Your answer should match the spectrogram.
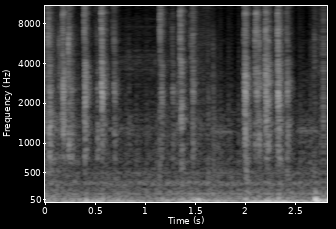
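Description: Rapid typing on a computer keyboard in a quiet living room, clusters of close, crisp key clicks in uneven bursts with short pauses between them.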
